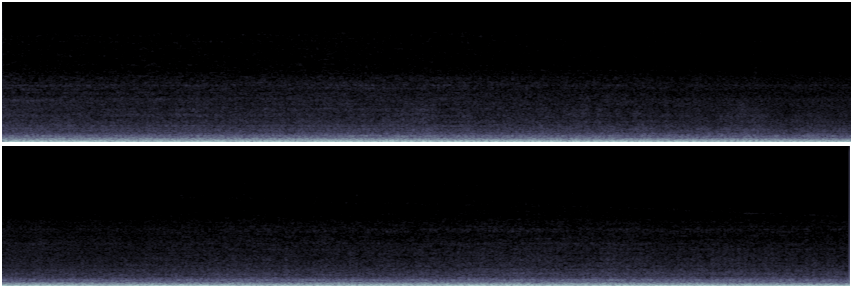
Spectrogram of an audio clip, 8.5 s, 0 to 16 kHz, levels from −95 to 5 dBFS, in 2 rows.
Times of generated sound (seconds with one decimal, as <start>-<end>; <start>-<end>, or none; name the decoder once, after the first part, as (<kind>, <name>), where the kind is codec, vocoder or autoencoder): 3.4-5.1 (autoencoder, DAC-VAE)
